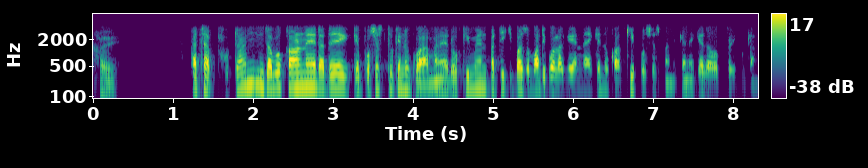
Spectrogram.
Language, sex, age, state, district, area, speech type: Assamese, male, 30-45, Assam, Udalguri, rural, conversation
